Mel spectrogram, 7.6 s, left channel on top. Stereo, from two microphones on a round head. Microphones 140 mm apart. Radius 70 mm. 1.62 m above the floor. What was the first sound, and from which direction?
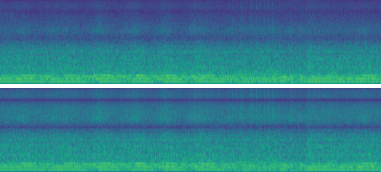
A lawn mower, 80° right.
